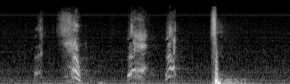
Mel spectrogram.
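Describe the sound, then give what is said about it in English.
A male preacher imitates sneezing, giving a quick series of about four or five sharp, breathy 'achoo' bursts, the last one the loudest and most explosive, with short pauses between them, acting out the Bible passage where the boy sneezed. “And the Bible says, the boy sneezed.”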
